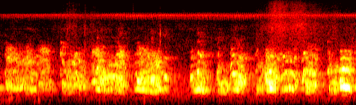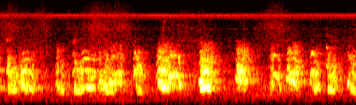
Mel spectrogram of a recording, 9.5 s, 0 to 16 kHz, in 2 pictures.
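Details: Blackreek pack of dogs, Choco, Dino, Johnny Ringo and Mingo, just put down for an evening run on 16 August 2014. Dense, overlapping chorus of barks from several dogs, almost continuous for ten seconds, with a constant high whine.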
